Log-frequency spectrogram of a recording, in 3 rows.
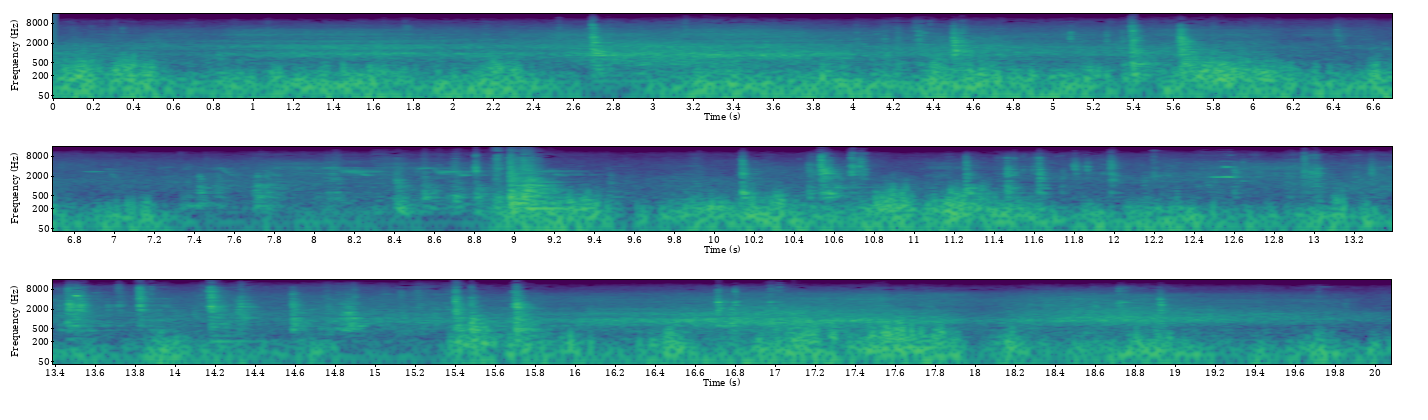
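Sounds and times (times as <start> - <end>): low rumble: 0.0 - 8.0, 9.0 - 20.0
handling noise: 7.2 - 16.0.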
